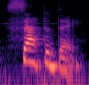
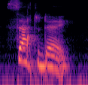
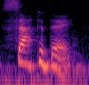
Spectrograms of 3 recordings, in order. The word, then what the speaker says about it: Saturday: the americans pronounce it saturday saturday the slight r sound is there in american english but if you want to go with the british english so it is saturday saturday right in a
